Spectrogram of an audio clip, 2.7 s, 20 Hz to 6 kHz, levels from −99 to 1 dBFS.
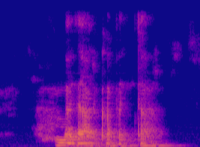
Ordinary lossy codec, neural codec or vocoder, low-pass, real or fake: none; vocoder, 44.1 kHz, 128 mel bands, Pupu-Vocoder; 5.4 kHz; fake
